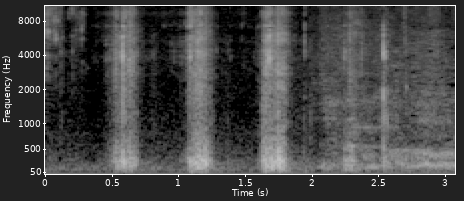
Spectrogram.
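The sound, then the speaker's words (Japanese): A crunchy snack eaten dry with a spoon like cornflakes: three loud, crisp bites about half a second apart, followed by quieter crackling chews. “こんなコーンフレークみたいな食べ方していいのかしら？ サクサクいってます。”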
